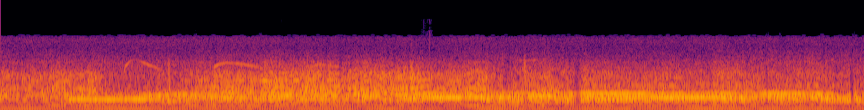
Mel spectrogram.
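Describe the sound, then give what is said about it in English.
A train roars, a loud, steady mechanical rumble with droning tones and brief squealing whines over it, filling the whole moment with no one talking. “No, there's a train.”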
